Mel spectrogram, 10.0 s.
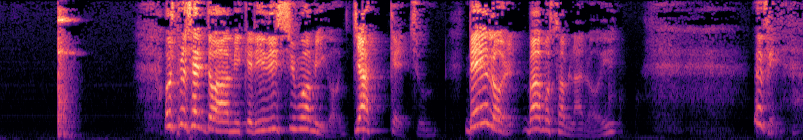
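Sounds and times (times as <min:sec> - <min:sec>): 
glasses clinking in a toast: 0:00.7 - 0:01.1
speech: 0:02.0 - 0:07.8, 0:09.4 - 0:09.8.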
